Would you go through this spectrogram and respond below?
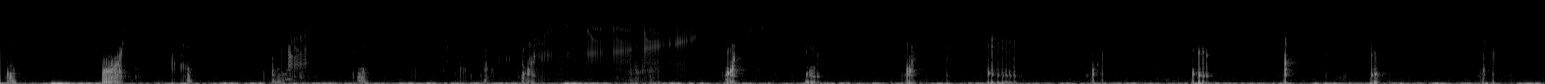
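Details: Repeated low gurgles, rumbles and squelches from the belly, recorded close up, deliberately produced for ASMR; normal stomach rumbling, borborygmi.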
